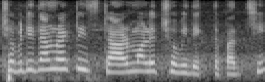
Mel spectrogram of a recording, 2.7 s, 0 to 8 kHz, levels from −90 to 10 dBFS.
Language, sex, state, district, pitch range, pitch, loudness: Bengali, female, West Bengal, North 24 Parganas, 245-330 Hz, 290 Hz, -14 LUFS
